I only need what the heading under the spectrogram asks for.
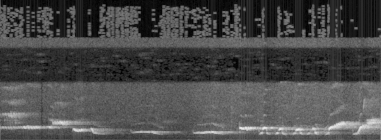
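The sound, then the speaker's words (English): A white-rumped shama sings clear, whistled phrases that leap up and down in pitch, with short pauses between runs of bright, varied notes. “the song of the white-rumped shama”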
